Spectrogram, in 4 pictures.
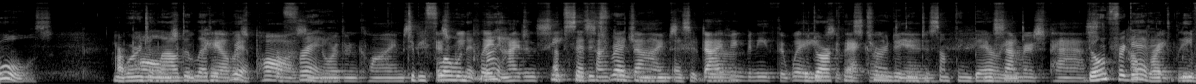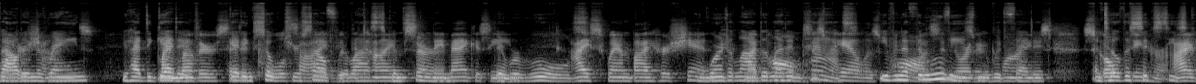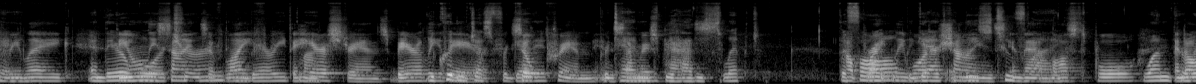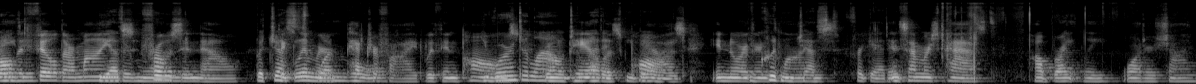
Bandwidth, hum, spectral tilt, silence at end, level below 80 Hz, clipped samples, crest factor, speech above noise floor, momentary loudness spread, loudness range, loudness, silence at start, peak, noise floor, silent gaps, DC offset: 19.5 kHz; none; -4.5 dB/octave; 0 s; -76 dBFS; under 0.1%; 22 dB; 29 dB; 10 LU; 4 LU; -23 LUFS; 0 s; -2 dBFS; -52 dBFS; none; under 0.1%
